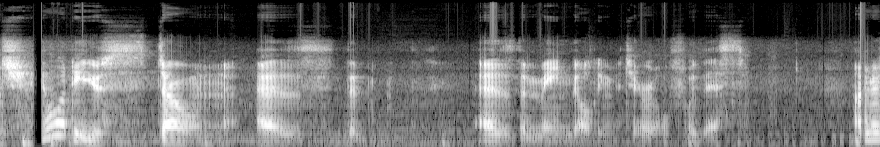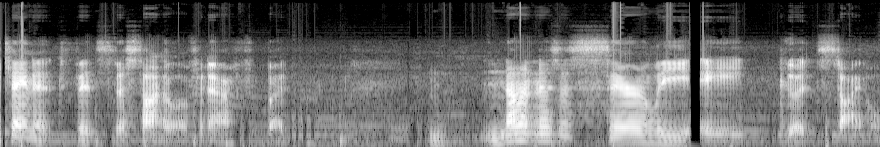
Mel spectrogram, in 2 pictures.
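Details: Stuttering in a male streamer who says he stutters, worse while streaming, on his first stream; includes phrase repetition ('next we need to').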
